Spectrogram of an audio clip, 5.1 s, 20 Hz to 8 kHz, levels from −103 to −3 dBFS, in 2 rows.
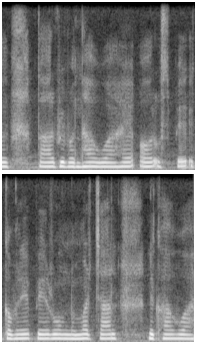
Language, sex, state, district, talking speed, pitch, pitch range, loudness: Hindi, female, Uttar Pradesh, Lalitpur, 175 wpm, 200 Hz, 195-205 Hz, -15 LUFS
